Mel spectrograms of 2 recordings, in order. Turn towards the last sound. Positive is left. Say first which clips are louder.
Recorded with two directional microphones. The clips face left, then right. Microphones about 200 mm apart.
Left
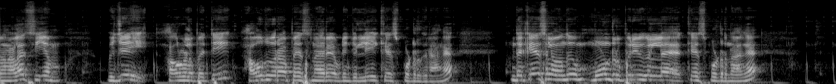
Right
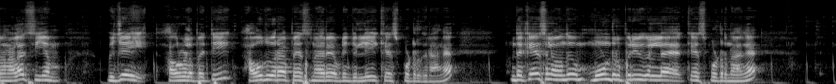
# right 5 dB
turn(degrees=-45)  # may be behind; listen again after turning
